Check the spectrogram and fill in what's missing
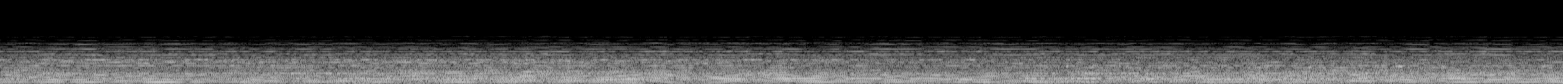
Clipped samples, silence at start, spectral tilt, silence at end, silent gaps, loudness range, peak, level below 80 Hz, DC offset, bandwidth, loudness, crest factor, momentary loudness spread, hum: under 0.1%; 0 s; -9.5 dB/octave; 0 s; none; 2 LU; -6 dBFS; -36 dBFS; under 0.1%; 3.9 kHz; -21 LUFS; 14 dB; 3 LU; none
